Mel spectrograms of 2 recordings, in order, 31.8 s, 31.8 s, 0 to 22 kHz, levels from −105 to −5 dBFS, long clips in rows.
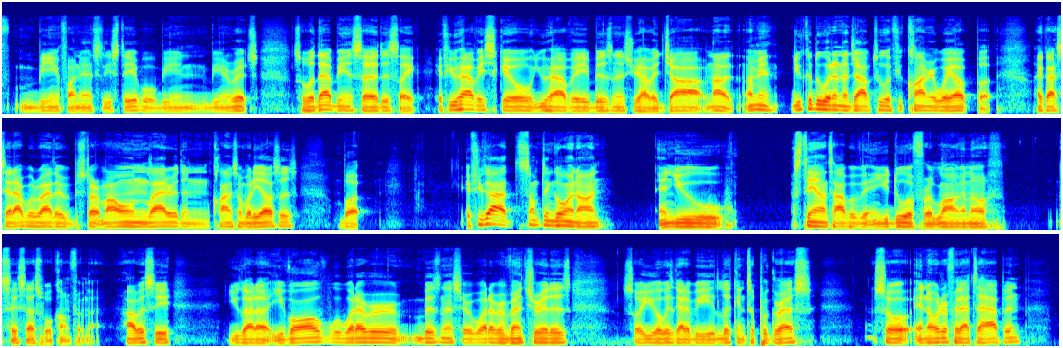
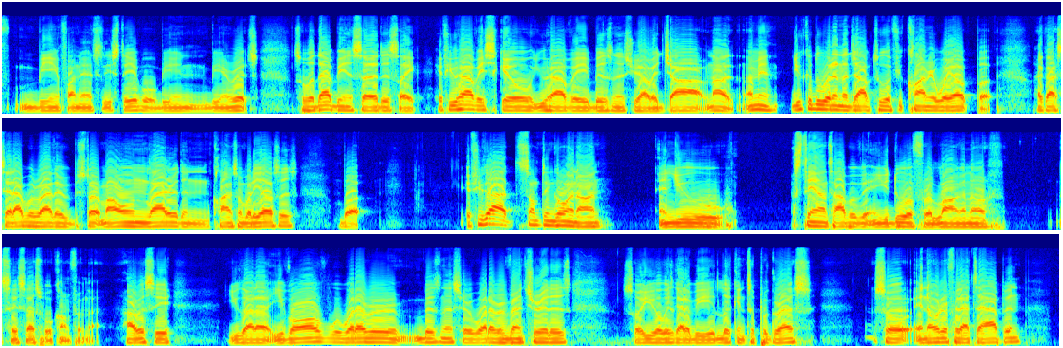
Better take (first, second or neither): first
